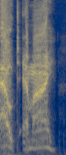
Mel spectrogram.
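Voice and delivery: very high, cartoonish, villainous goblin voice. Explaining the movie reference, repeating the quote in a Green Goblin voice. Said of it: "That's the Green Goblin".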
